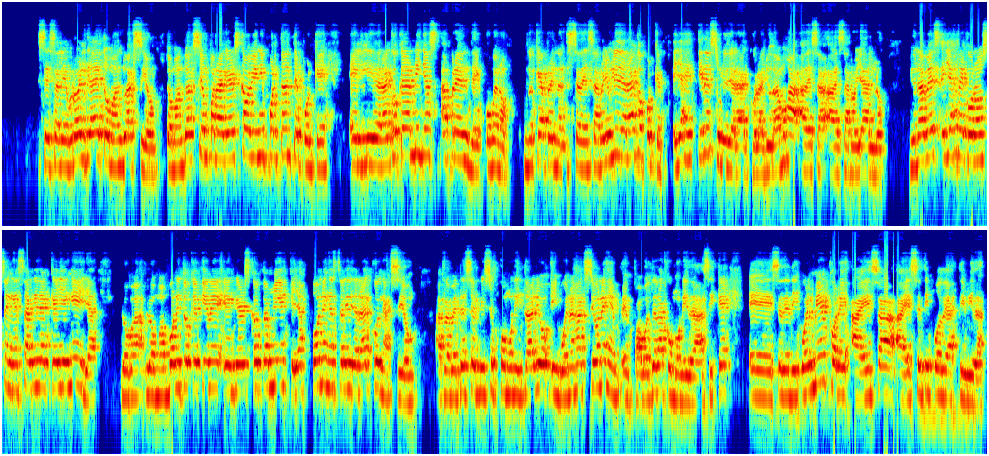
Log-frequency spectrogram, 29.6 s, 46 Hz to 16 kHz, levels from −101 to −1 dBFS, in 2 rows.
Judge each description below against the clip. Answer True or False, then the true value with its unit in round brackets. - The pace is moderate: False (205 wpm)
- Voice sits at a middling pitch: False (230 Hz)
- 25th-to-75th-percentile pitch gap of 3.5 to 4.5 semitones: True (3.9 semitones)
